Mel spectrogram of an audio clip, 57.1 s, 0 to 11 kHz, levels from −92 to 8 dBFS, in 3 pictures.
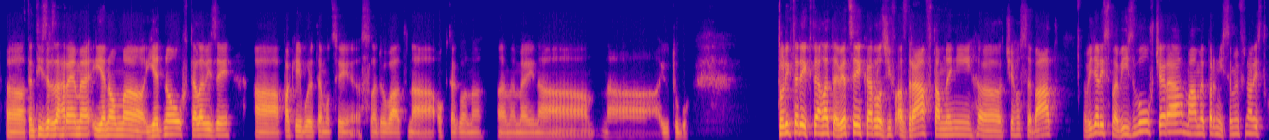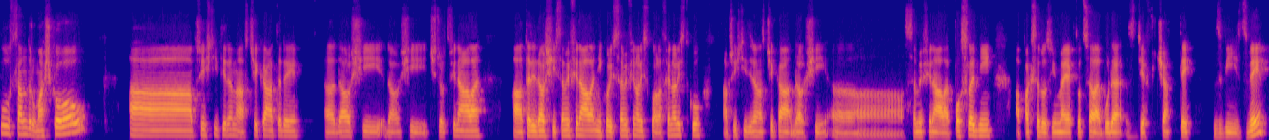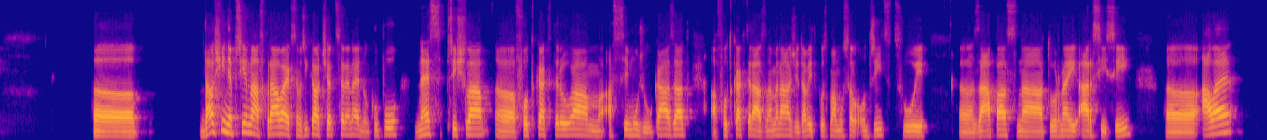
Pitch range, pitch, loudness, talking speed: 110-145 Hz, 125 Hz, -18 LUFS, 125 wpm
